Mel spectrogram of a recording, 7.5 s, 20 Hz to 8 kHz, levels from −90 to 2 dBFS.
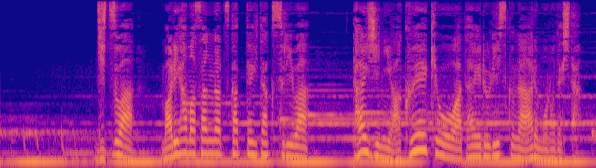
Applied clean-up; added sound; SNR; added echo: none; none; none; none.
